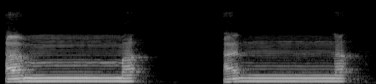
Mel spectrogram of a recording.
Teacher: नाक की जड़ में आवाज जो है वो गुनगुना रही होती है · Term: गुन्ना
